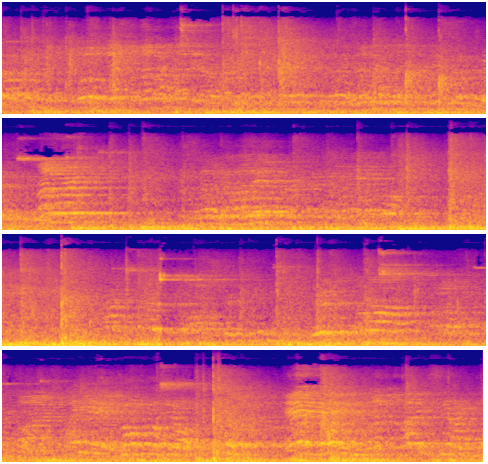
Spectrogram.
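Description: Sneakers squeak on a wooden floor.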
